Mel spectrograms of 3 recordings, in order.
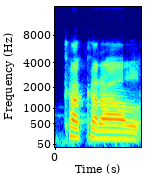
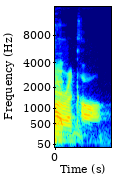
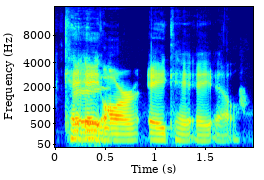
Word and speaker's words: Karakal: pronounced More. So you said that Kakaral, or however you say it, Karakal. Karakal, is that K-A-K? Karakal.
